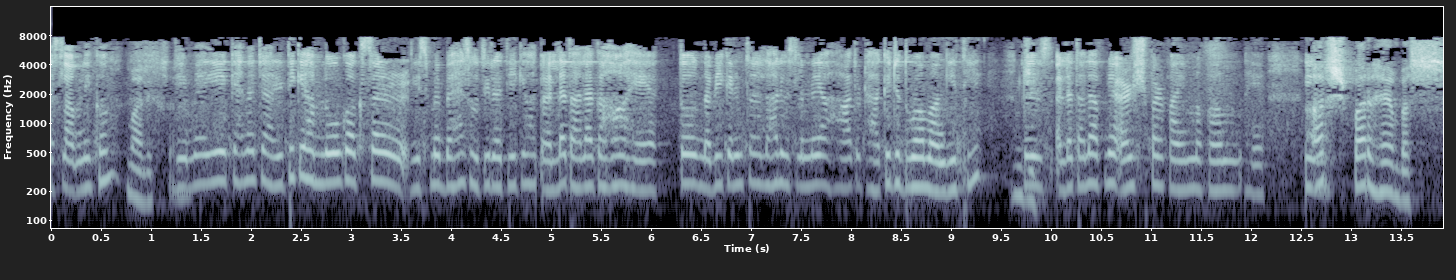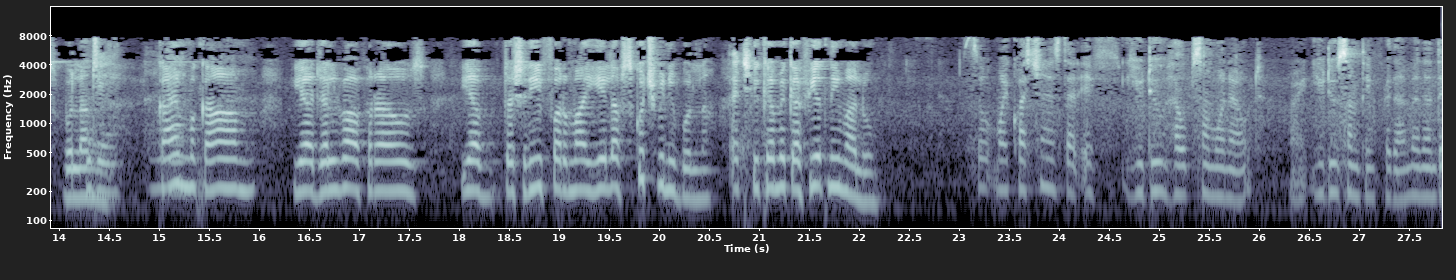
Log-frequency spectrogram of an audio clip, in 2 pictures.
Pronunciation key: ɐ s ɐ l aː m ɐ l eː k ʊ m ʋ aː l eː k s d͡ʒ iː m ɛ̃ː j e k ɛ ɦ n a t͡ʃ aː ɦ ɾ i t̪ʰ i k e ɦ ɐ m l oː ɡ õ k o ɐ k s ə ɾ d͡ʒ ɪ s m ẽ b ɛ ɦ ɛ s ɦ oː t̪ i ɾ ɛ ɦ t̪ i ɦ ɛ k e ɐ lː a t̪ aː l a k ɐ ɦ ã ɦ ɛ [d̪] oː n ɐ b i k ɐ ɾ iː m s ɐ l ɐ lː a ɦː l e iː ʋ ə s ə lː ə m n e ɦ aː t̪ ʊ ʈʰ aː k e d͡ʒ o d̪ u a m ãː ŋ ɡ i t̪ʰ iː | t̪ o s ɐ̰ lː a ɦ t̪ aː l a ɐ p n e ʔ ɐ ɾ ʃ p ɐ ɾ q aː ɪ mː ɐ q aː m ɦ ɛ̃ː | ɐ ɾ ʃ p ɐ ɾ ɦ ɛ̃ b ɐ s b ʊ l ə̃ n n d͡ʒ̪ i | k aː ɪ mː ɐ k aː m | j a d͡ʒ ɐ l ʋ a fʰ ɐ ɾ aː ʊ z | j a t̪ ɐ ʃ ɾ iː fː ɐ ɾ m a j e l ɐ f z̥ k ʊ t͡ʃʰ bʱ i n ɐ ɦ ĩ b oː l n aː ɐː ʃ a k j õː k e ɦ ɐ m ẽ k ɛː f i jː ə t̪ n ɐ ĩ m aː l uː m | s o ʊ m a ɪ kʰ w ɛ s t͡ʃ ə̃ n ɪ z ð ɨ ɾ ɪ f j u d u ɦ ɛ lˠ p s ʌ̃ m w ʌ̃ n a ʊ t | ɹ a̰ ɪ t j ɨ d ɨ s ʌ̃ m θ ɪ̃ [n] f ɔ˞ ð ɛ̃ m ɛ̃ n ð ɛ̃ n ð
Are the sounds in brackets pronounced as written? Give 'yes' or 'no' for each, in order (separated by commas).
no, no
